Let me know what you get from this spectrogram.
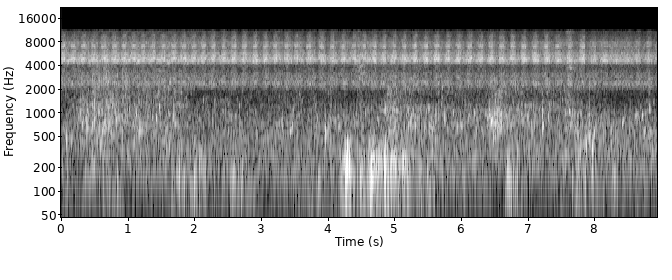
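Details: Continuous whirring cicada chorus at the seaside on Badija, Croatia, high and rapidly throbbing, with surf swells rising underneath.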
